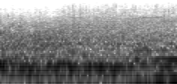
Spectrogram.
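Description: Crowd murmur in a football stadium under soft background music with held low notes; a deep bass note comes in near the end.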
